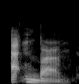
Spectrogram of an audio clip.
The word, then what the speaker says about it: Attenborough: I believe you're supposed to pronounce it Attenborough.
